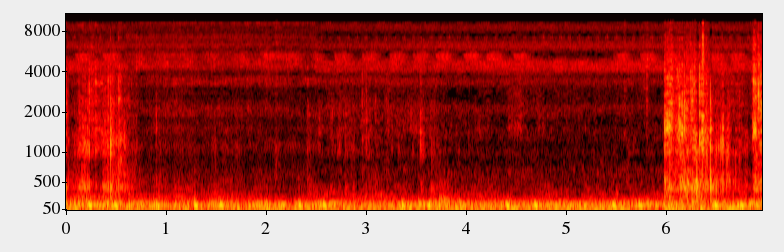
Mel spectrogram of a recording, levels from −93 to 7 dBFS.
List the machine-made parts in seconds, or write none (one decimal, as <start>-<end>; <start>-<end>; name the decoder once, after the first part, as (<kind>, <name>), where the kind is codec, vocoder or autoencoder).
0.6-2.5 (codec, SNAC)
